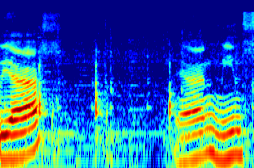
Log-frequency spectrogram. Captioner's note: sizzle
